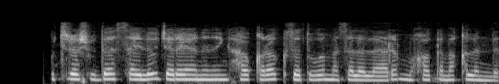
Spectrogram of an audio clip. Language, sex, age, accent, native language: Uzbek, female, under 19, Sirdaryo, Uzbek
